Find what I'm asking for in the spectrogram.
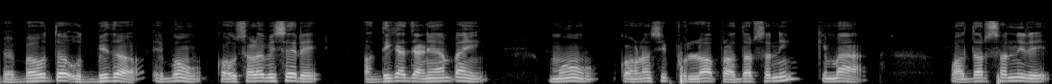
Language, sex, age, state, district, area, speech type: Odia, male, 18-30, Odisha, Cuttack, urban, spontaneous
